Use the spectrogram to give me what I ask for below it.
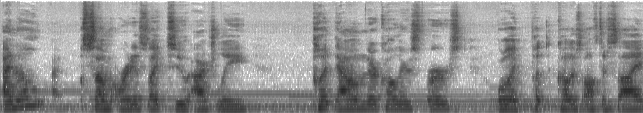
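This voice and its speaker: Moderate pacing with long, frequent pauses over music in the background. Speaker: digital artist. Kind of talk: casual voice-over tutorial. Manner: rambling, casual, hesitant.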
